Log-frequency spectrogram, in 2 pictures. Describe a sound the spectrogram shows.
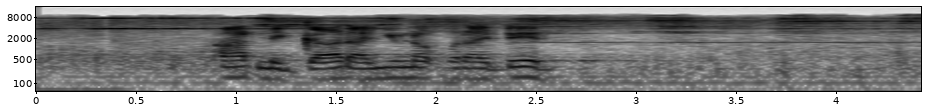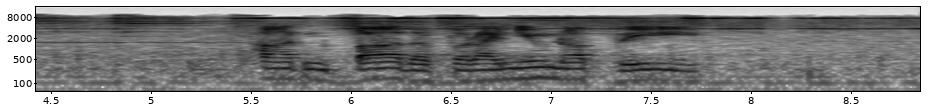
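A man sings in a low, strained voice, close by.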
